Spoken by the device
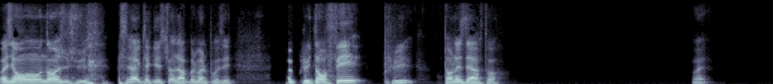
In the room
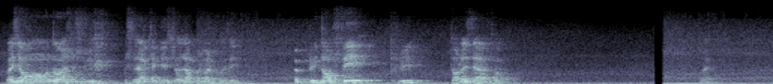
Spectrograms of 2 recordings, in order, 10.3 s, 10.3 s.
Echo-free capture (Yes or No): No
